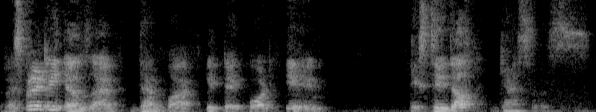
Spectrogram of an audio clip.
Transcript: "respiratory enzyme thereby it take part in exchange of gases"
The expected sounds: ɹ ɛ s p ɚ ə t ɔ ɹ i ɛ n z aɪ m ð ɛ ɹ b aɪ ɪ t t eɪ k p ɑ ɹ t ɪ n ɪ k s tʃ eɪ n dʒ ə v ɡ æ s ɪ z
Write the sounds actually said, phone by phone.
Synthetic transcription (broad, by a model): ɹ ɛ s p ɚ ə t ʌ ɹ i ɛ l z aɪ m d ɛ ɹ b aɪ ɪ t t eɪ k p ɑ ɹ t ɪ n ɪ k s tʃ eɪ n dʒ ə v ɡ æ s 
